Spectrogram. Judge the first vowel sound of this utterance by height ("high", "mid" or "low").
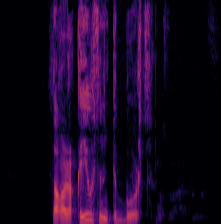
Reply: mid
